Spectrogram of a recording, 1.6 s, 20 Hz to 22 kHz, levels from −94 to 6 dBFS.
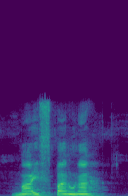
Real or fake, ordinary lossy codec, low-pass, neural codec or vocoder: fake; Opus, 64 kbps; 10.8 kHz; codec, 44.1 kHz, 7.8 kbps, Pupu-Codec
